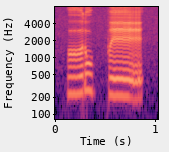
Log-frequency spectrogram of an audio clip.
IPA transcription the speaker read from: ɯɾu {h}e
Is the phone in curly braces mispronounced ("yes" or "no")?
yes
